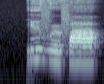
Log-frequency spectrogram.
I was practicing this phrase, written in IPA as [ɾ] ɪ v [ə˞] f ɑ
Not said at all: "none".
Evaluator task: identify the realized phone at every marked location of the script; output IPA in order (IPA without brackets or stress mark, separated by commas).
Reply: ɾ, ə˞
